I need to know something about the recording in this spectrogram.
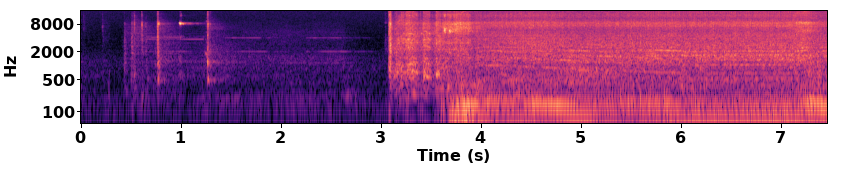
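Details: BMW E46 M3 with S54 engine just after installing the PSDesigns velocity stack conversion on its ITBs: a few clicks, then the engine catches and settles into a loud, throaty, even idle with strong intake roar; healthy start.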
